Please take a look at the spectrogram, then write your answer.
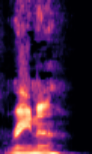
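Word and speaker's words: Rhynna: Is it Raina? – Raina. – That's what we've been going with. – Okay. Because it's R-H-Y-N-N-A.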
